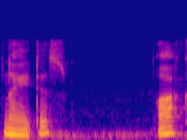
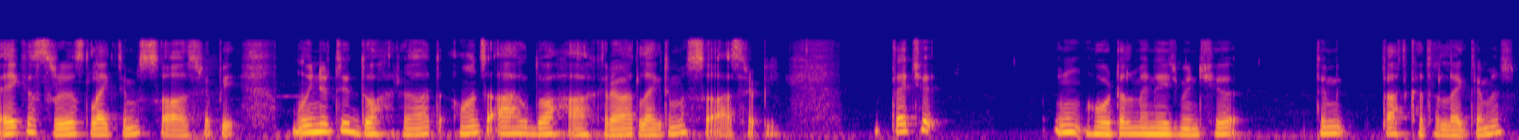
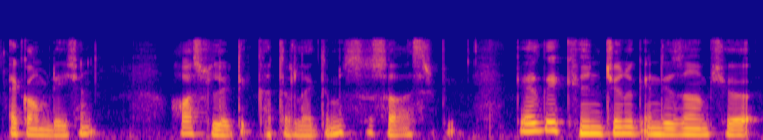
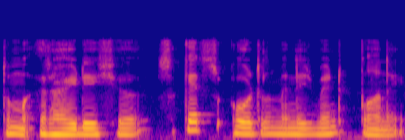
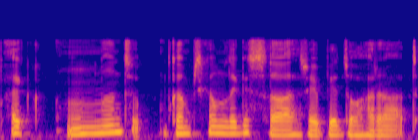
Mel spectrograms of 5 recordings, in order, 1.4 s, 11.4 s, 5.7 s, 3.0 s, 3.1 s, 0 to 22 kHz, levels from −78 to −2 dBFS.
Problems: none marked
